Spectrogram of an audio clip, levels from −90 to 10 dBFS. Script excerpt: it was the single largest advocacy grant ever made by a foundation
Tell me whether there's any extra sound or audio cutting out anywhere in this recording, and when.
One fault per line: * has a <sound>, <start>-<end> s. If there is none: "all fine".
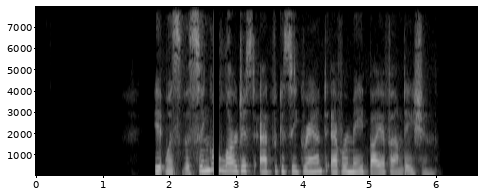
* has a dropout, 2.7-2.7 s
